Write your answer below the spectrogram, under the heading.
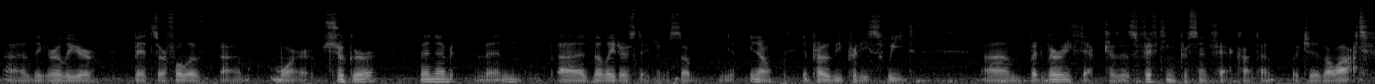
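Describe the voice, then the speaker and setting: A man streaming a casual, rambling ASMR chat, speaking in a halting, musing way as if thinking aloud. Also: low-pitched, background noise. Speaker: livestreamer.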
